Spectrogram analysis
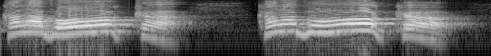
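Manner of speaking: high, very loud shout; imitated crazed yelling. Retelling the man who yelled at him, furious imitated shout. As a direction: yell it like a man losing his head. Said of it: "começou a gritar que nem louco".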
